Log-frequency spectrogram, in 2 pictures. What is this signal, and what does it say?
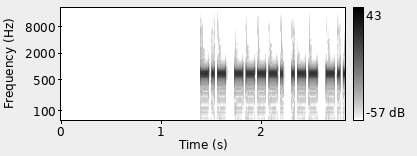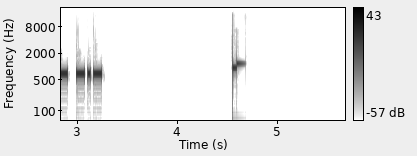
Morse code, heard as a keyed tone, about 41 wpm, 700 Hz. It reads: K9WKK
